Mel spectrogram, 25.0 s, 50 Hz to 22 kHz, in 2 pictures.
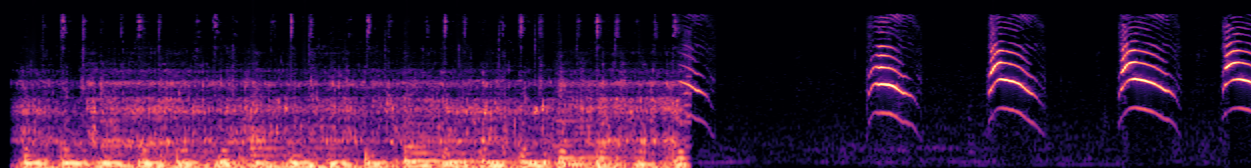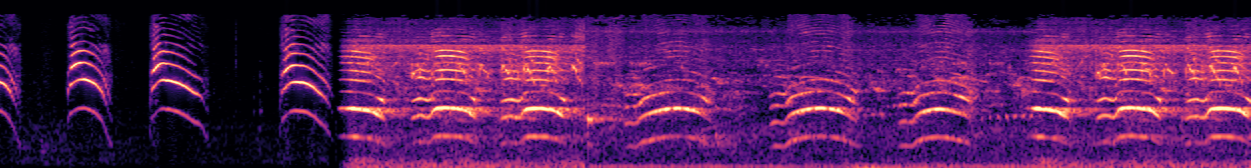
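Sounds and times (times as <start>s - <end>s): cat meowing: 6.8s - 7.2s, 8.6s - 10.5s, 11.2s - 14.6s, 15.3s - 15.9s
background noise: 6.9s - 25.0s.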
